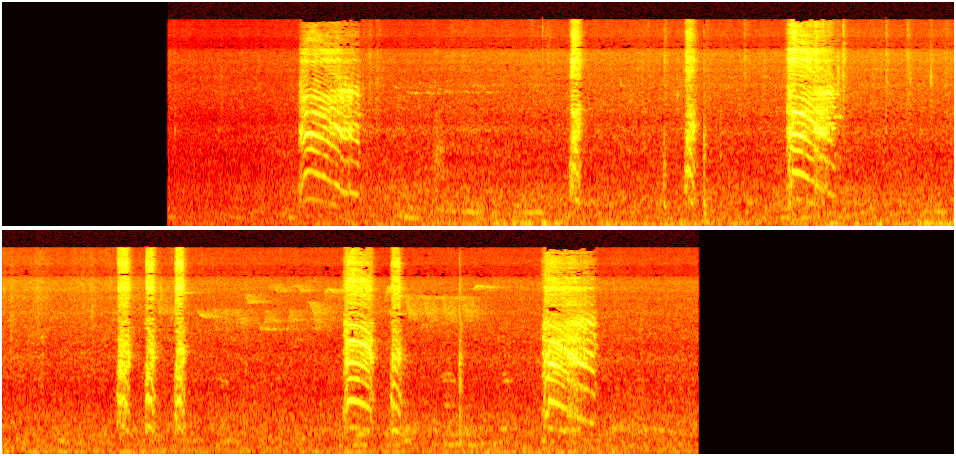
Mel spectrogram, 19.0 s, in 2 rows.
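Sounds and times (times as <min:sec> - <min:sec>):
bird calling: 0:07.8 - 0:08.5, 0:10.6 - 0:16.3.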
